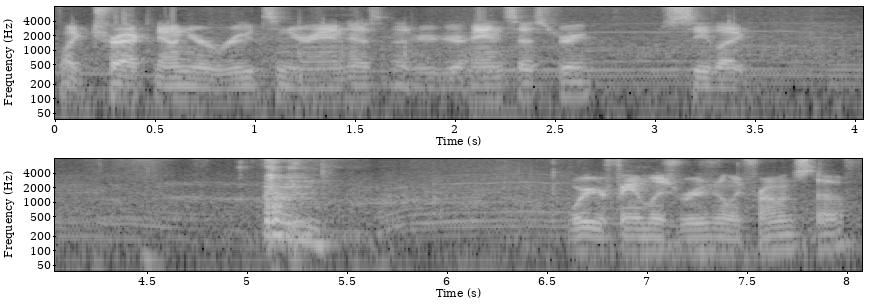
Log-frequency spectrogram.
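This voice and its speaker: A man's voice: low voice, little pitch movement, moderate pace, pauses often, noisy background. A young man from Kentucky, chatting casually and rambling with plenty of swearing while streaming a game. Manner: rambling, profane, laid-back.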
